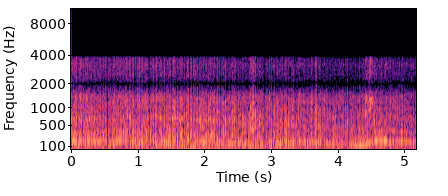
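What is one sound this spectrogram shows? A race car engine roars loudly from inside the cabin, shifting pitch as it accelerates.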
